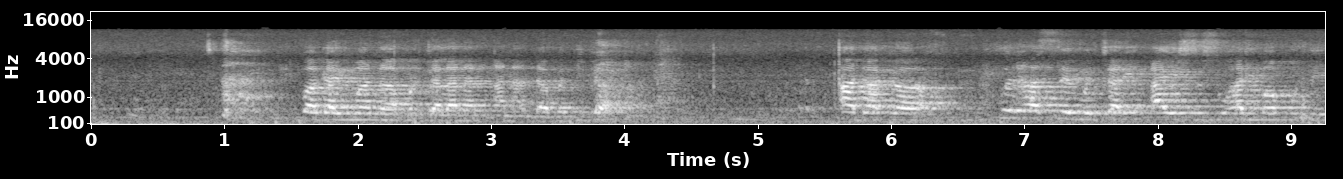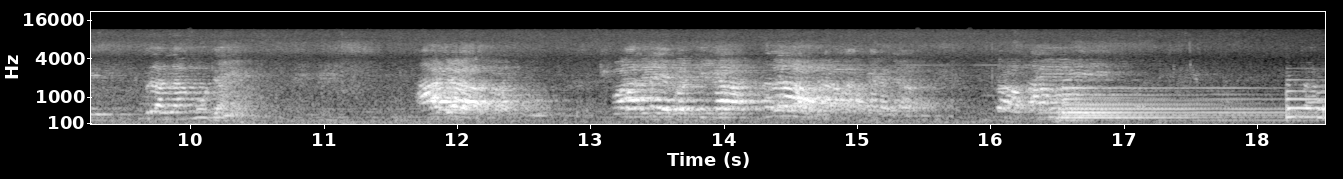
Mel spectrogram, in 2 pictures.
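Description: A man sings through a microphone in a large echoing hall.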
